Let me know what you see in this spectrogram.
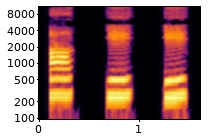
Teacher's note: নিম্ন স্বরধ্বনি। জিভ সবচেয়ে নিচে অবস্থান করে এসব স্বরধ্বনি উচ্চারিত হয়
